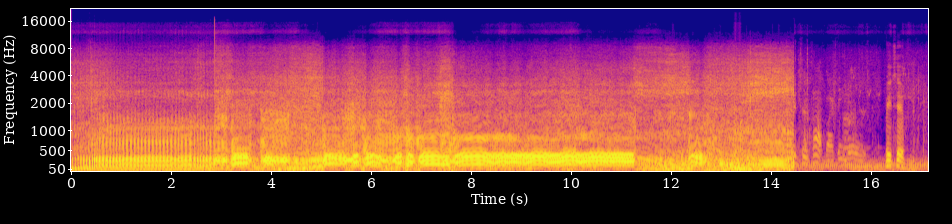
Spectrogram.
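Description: A dirt bike engine revs and winds up and down on a motocross track, loud and close, with speech at points and the engine falling away toward the end.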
